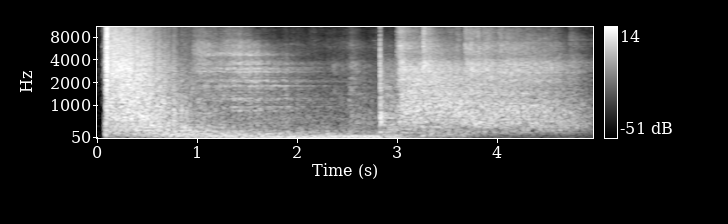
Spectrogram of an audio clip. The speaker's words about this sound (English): The Syrian army is on the lookout here for any insurgent movement. And whenever a movement is detected, the artillery is called in.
